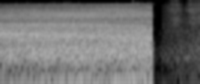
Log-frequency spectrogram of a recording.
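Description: A continuous loud roar of an airplane in flight, steady broadband engine and cabin noise that cuts off abruptly near the end into near silence.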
